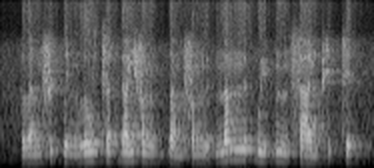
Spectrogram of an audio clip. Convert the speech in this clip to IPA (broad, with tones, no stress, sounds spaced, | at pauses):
l ɐ˨˥ n f ɪ˧ k̚ w ɪ˨ ŋ l o˥ w t͡s ɐ˧ t̚ j ɐ˥ j f ɐ˨˧ ŋ ɪ˧ k̚ w ɐ˨˩ m f ɐ˧ ŋ ɵ˨ t̚ n̪ ɐ˥ m n̪ ɵ˥ t̚ w yː˨˥ p̚ n̪ ɐ˧ n s aː˨ j pʰ ɪ˥ k̚ t͡s ɪ˨ k̚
